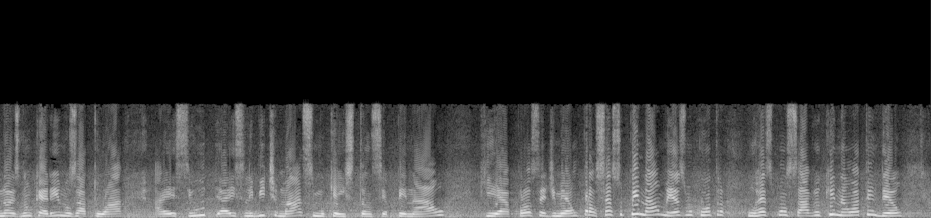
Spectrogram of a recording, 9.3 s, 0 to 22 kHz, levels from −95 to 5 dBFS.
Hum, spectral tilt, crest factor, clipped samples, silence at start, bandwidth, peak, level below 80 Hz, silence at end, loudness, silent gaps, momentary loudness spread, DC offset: none; -3.5 dB/octave; 14 dB; under 0.1%; 0 s; 12 kHz; 0 dBFS; -50 dBFS; 0 s; -14 LUFS; none; 5 LU; 0.2%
